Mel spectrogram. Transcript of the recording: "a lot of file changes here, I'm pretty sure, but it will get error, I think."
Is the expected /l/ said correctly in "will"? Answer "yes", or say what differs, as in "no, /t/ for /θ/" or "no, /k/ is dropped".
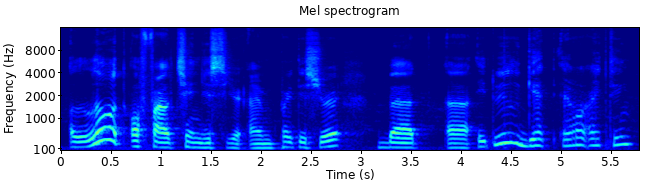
yes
